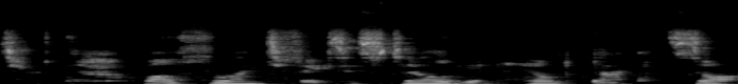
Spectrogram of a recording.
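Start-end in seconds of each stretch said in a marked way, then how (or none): none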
